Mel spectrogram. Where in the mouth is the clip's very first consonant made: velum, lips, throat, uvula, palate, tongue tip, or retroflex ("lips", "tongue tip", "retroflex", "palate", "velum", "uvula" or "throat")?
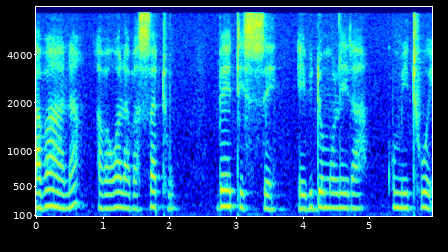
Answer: lips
